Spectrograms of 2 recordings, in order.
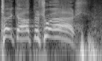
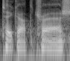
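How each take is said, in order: First: The phrase is said in a raised voice. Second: The phrase is said at a calm volume.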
